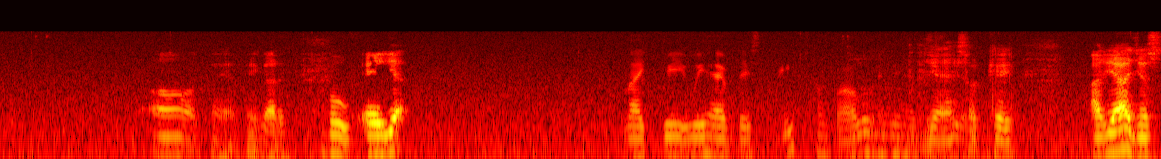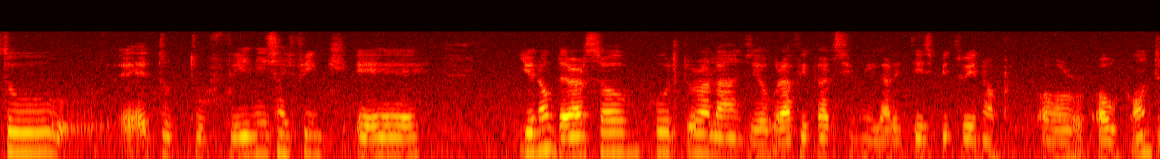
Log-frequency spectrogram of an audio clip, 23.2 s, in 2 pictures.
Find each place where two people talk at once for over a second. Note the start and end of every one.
8.5-10.2

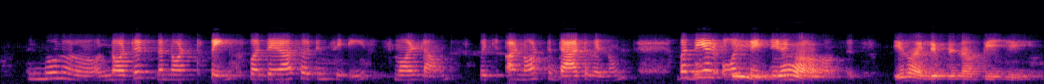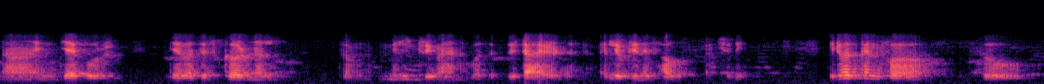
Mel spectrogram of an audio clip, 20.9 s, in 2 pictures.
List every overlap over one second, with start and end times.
6.9-8.4

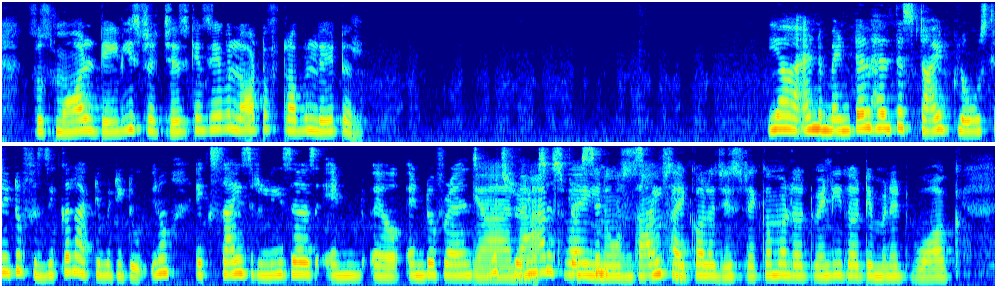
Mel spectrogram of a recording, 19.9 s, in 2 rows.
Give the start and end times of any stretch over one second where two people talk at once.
14.6-16.8

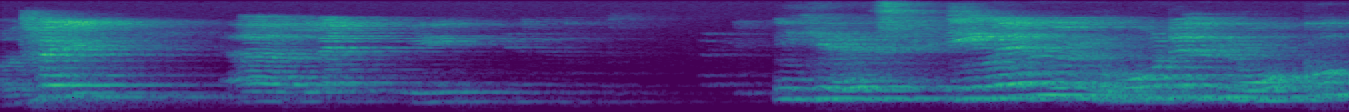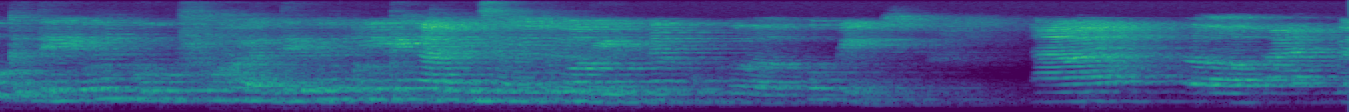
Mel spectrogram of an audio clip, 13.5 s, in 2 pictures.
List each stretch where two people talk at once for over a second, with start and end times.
8.6-9.9

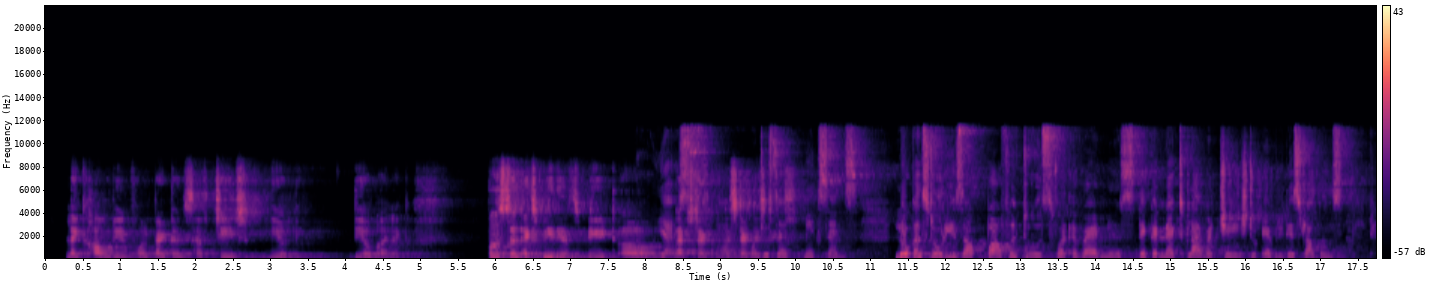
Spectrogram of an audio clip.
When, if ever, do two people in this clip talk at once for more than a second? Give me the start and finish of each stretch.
8.4-9.8

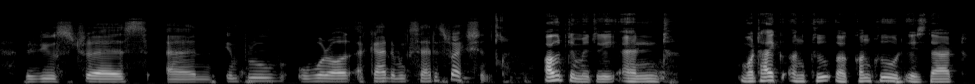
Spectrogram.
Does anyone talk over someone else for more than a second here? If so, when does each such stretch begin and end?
none

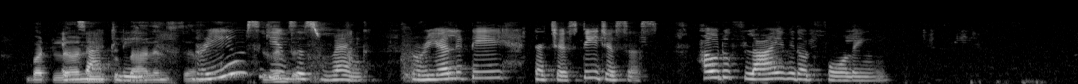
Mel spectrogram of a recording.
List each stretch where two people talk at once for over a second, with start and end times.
0.6-2.1

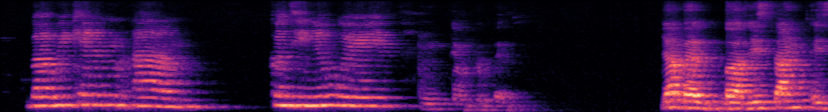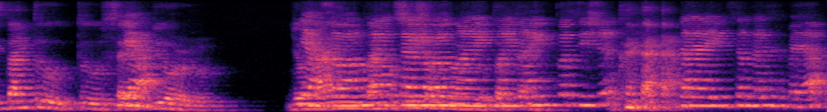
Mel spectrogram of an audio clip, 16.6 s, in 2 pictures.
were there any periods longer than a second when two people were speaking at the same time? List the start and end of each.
11.2-13.7

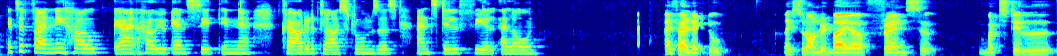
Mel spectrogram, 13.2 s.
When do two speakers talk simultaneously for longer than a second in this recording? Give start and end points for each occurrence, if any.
none

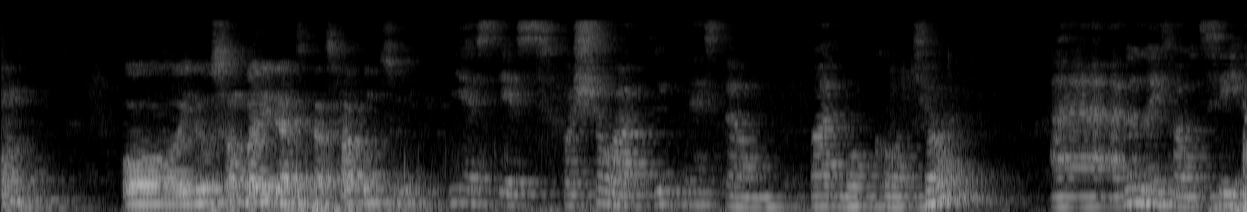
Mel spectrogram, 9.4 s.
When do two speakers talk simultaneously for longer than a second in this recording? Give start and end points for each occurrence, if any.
none

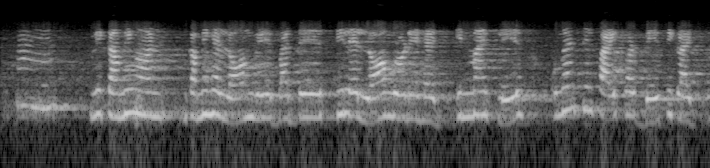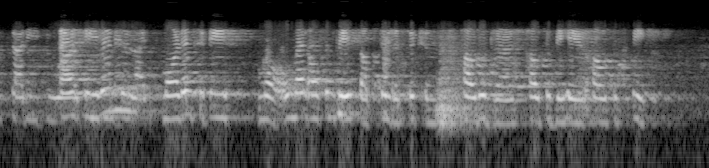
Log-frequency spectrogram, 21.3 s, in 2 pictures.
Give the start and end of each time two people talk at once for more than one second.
11.5-12.7

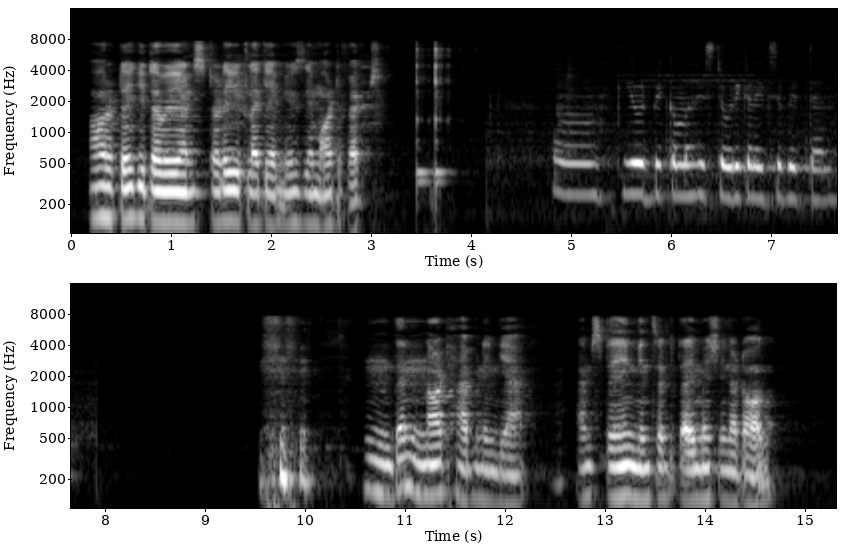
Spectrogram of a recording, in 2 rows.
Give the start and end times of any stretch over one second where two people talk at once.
none

